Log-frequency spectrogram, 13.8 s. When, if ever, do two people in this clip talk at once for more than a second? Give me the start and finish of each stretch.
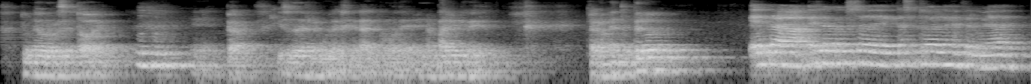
none

